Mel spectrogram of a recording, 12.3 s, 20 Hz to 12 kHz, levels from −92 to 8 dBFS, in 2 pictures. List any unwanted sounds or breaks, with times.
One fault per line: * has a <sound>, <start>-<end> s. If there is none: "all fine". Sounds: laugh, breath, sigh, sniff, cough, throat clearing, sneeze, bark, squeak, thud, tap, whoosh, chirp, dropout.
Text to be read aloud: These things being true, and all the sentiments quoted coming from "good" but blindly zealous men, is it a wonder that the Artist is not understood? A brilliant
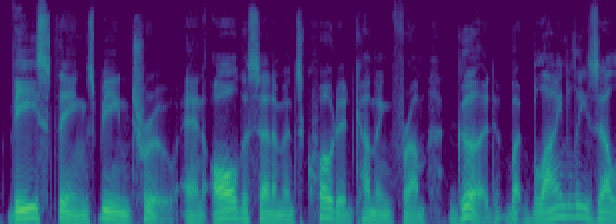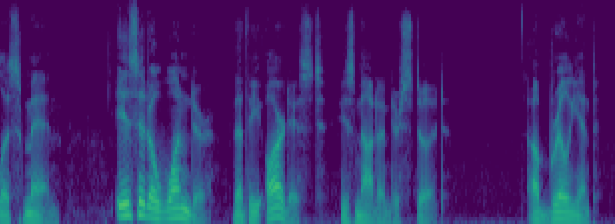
all fine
